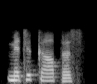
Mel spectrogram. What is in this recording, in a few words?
"metacarpus", Indian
